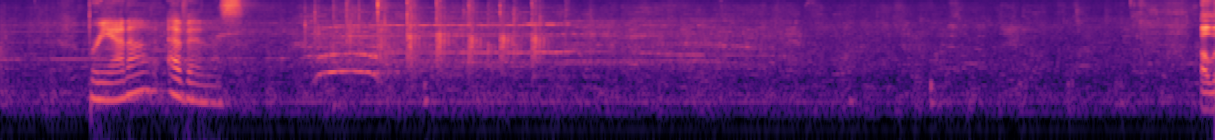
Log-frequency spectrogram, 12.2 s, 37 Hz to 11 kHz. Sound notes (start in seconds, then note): 2.4 cheering; 7.5 background conversations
